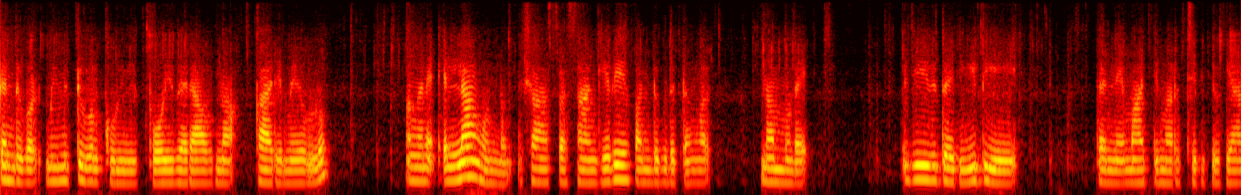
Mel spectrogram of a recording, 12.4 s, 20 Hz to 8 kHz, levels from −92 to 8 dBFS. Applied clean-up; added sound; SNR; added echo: neural mask model RNNoise.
